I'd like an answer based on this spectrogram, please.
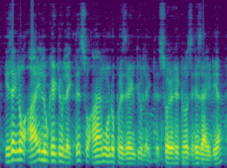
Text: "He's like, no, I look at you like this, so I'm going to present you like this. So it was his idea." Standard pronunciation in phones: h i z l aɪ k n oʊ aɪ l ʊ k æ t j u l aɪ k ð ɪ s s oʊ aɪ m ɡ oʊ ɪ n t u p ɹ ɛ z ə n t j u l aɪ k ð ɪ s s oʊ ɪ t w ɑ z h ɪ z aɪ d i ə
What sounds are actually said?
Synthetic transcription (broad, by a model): h i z l aɪ k n oʊ aɪ l ʊ k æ t j u l aɪ k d ɪ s s oʊ aɪ m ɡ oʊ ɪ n t u p ɹ ɛ z ə n t j u l aɪ k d ɪ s s oʊ ɪ t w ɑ z h ɪ z aɪ d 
